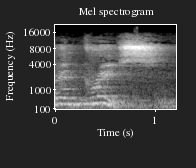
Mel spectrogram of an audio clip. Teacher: In the verb form, the stress shifts. The stress moves to the second syllable.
